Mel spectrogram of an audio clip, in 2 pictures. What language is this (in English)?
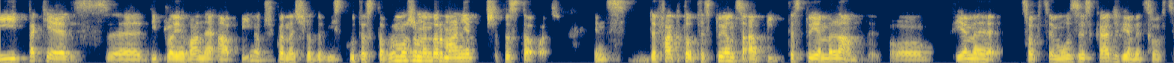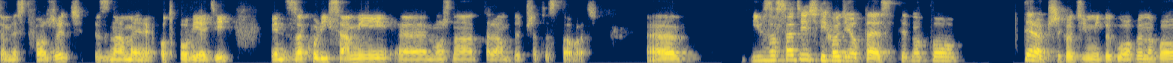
Polish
